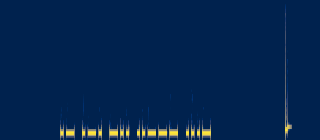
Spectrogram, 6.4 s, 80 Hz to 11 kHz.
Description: Morse code, heard as a keyed tone, about 22 wpm, 700 Hz. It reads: ARD2V
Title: Code Groups - 5 Letter:Numbers - 22wpm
